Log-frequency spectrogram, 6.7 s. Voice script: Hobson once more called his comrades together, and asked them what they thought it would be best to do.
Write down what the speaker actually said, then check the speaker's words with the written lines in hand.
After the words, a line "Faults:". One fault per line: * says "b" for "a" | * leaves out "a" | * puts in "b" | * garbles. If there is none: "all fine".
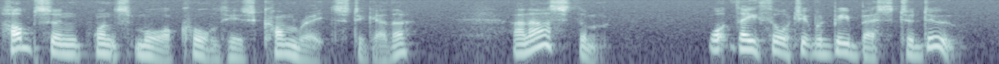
Hobson once more called his comrades together, and asked them what they thought it would be best to do.
Faults:
all fine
